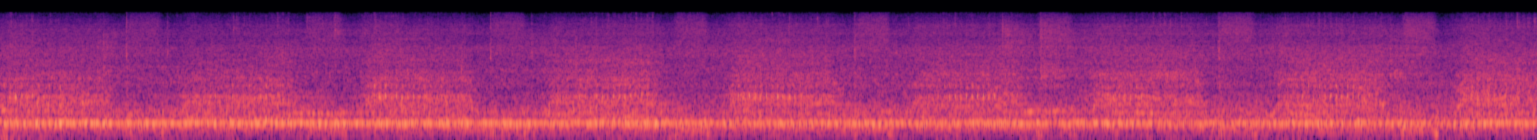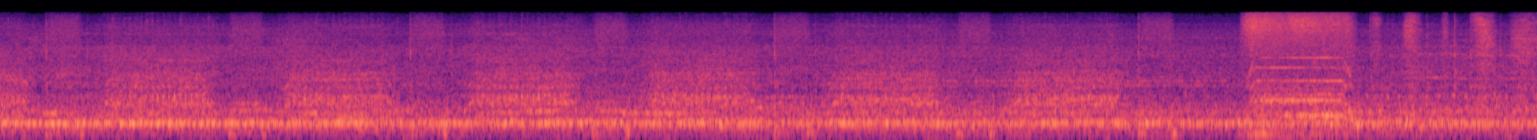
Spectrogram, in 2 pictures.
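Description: Vertical inkjet cutter plotter printing, its print carriage sweeping back and forth across the paper about once a second over a steady motor hum. A brief, louder whirr with a tone comes near the end.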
